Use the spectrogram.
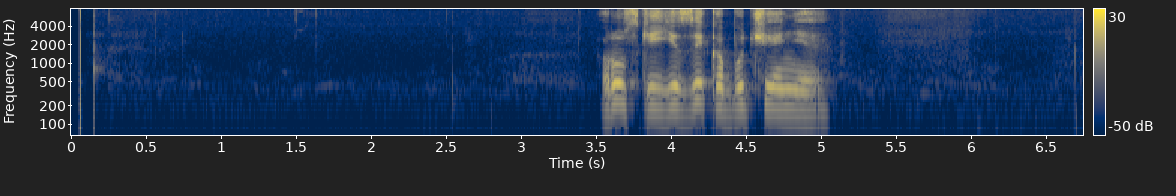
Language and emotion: Russian, neutral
